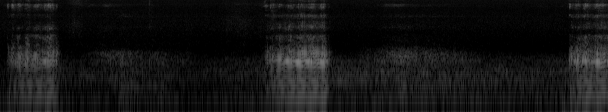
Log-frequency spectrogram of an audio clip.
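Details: Boston Terrier, male, loudly snoring during his morning sleep: three rasping, rumbling snore bursts about every five seconds, each lasting around a second, with quiet breathing between them.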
